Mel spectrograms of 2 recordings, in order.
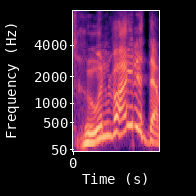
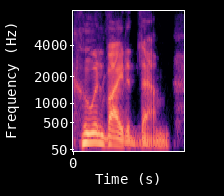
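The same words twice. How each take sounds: First: It is said with a questioning tune. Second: It is said flatly, as a firm statement. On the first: It genuinely asks who did it. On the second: It firmly states the point rather than asking.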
